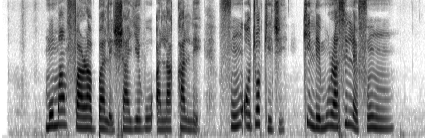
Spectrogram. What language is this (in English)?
Yoruba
